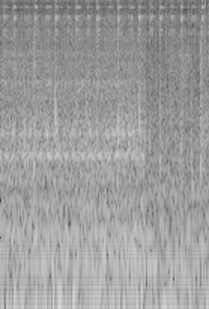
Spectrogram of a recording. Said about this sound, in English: Wait for the preheat and start the engine.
